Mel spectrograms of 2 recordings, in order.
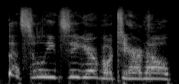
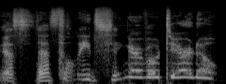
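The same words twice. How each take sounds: First: Excited shout. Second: Hushed, much higher whisper of disbelief; stunned whisper. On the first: Telling his friend who the opener was, shouting in excitement. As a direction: blurt it out at the top of your voice. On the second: Telling his friend who the opener was, in a stunned whisper. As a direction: breathe it out in awe, high. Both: Retold or imitated.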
